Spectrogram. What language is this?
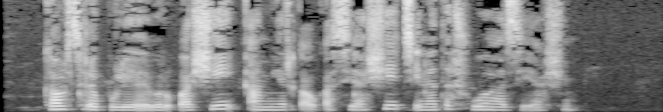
Georgian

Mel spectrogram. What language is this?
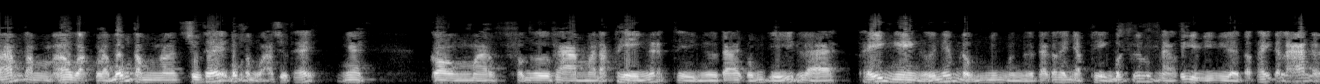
Vietnamese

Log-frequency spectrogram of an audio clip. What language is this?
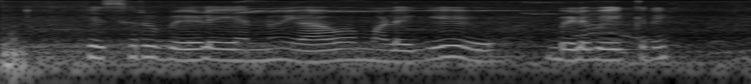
Kannada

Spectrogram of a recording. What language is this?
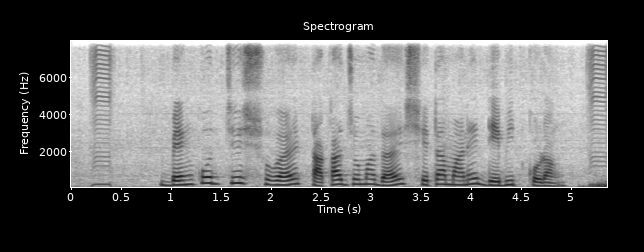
Bangla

